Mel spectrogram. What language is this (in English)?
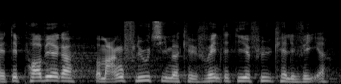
Danish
